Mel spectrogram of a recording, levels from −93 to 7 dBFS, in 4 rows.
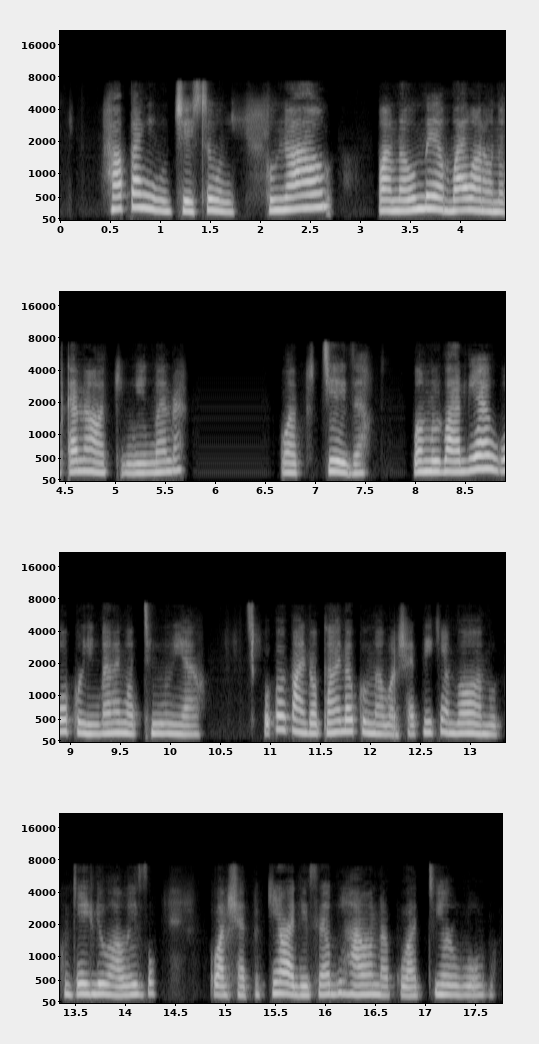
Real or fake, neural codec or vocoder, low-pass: fake; codec, 16 kHz, 0.5 kbps, FreqCodec, larger model; 7.2 kHz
